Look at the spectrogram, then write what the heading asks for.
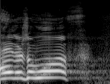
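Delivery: put-on boy's voice, high yelled cry.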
